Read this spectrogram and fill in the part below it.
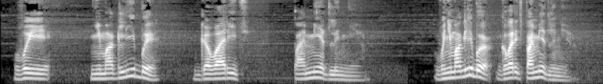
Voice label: speak slowly, russian; Вы не могли бы говорить помедленнее?; Vy ne mogli by govorit' pomedlennee?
